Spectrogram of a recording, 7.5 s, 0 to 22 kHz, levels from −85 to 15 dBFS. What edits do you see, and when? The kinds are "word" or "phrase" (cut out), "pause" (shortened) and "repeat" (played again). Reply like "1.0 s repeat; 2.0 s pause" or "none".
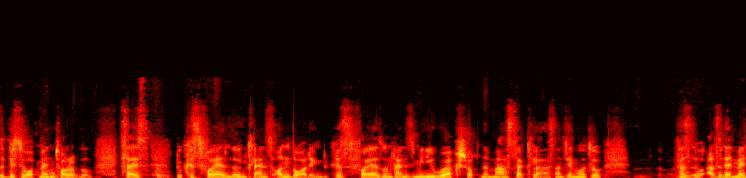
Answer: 3.8 s word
